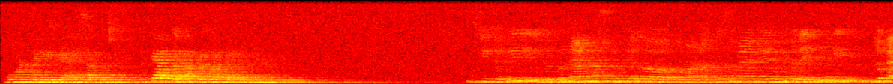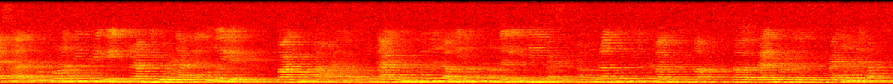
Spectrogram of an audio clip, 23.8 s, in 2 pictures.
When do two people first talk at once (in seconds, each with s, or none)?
none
